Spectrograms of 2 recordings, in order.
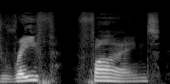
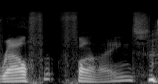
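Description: First: The first name is said without an L sound. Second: The first name is said with an L sound. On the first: The name follows the old English pronunciation. The speaker calls it right. "the old English pronunciation is Rafe" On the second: The name is read the way it is spelled. The speaker calls it wrong. "You just did it wrong again"

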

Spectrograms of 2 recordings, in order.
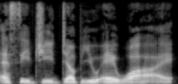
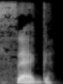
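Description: First: The word has two syllables, ending in 'way'. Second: The word has one syllable, ending in 'g'. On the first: The speaker calls it right. "That's a different word. That's segway" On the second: The speaker calls it wrong. "because they think it's seg"

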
